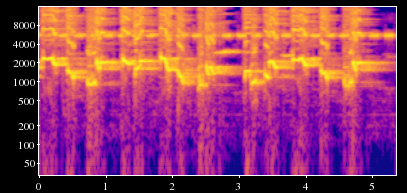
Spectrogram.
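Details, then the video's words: Straw-headed bulbul in a cave said to be haunted, pouring out rich, gurgling whistled phrases that step up and down, with a steady high tone at the end. "MP3 suara cucak rawa"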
